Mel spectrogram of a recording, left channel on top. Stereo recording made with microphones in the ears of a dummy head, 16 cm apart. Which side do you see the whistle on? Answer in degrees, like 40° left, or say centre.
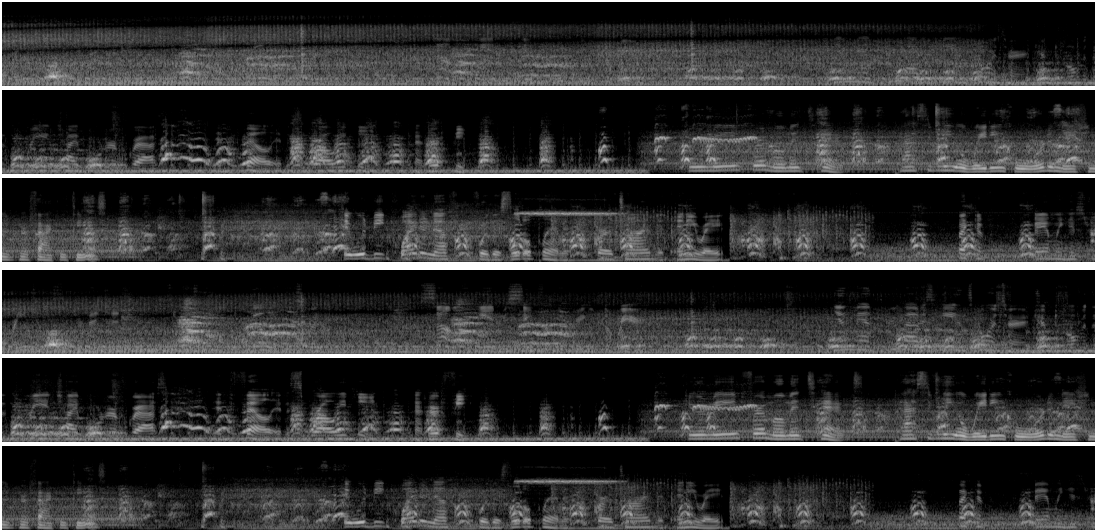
10° left.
